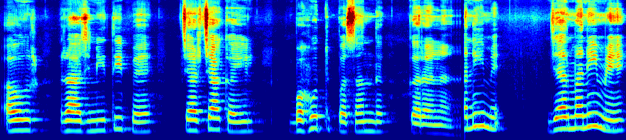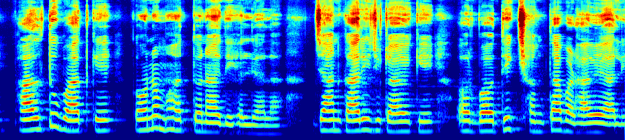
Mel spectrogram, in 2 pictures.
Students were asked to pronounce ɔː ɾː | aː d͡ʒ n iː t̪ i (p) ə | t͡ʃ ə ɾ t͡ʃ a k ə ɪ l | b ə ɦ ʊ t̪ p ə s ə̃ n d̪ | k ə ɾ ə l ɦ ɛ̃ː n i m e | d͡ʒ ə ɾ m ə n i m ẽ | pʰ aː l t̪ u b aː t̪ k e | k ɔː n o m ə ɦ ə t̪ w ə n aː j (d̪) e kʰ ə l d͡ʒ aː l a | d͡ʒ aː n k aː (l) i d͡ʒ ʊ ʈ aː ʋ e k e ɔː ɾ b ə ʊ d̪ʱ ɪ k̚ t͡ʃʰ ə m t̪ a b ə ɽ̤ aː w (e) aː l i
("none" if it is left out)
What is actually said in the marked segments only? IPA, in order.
p, d̪, ɾ, e

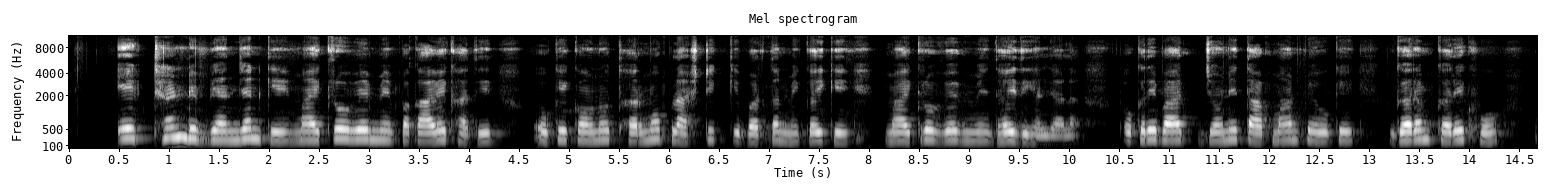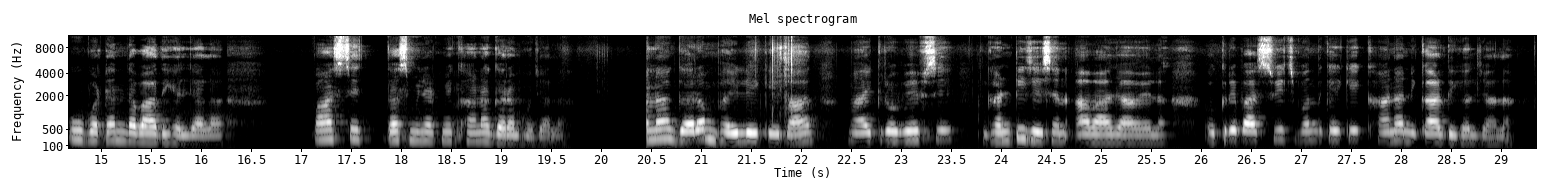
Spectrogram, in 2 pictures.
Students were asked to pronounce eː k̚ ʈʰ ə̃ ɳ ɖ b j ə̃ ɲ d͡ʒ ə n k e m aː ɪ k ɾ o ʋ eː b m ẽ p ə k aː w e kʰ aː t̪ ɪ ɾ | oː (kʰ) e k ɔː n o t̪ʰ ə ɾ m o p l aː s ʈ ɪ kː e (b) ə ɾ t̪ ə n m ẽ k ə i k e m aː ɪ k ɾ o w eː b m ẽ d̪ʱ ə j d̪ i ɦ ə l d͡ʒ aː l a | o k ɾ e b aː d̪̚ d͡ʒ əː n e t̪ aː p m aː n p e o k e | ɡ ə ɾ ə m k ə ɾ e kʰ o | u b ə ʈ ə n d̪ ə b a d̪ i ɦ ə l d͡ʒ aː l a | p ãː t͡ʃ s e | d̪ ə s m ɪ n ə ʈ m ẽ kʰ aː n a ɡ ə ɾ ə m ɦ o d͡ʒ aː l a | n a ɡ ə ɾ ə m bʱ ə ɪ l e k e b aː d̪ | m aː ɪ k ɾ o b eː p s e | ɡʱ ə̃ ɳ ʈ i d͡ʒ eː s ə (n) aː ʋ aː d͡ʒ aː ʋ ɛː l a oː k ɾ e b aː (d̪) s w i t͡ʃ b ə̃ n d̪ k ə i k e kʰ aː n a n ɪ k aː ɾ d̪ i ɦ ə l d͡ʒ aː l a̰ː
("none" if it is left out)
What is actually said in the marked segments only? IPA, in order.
k, b, n, d̪

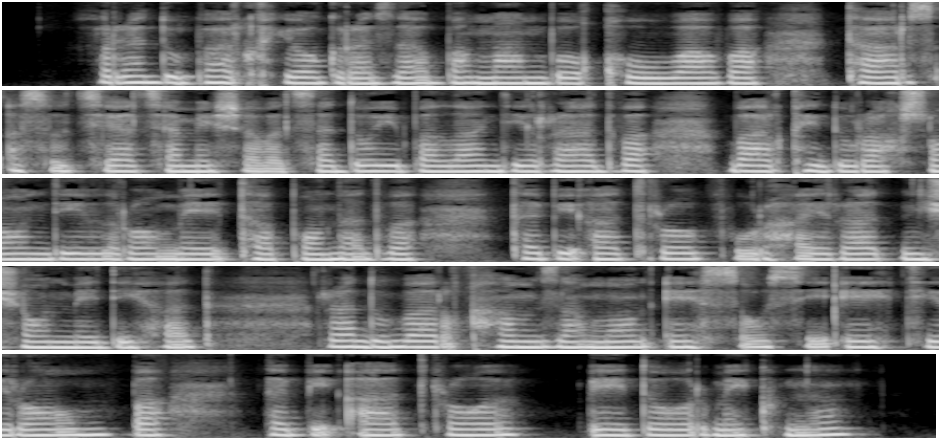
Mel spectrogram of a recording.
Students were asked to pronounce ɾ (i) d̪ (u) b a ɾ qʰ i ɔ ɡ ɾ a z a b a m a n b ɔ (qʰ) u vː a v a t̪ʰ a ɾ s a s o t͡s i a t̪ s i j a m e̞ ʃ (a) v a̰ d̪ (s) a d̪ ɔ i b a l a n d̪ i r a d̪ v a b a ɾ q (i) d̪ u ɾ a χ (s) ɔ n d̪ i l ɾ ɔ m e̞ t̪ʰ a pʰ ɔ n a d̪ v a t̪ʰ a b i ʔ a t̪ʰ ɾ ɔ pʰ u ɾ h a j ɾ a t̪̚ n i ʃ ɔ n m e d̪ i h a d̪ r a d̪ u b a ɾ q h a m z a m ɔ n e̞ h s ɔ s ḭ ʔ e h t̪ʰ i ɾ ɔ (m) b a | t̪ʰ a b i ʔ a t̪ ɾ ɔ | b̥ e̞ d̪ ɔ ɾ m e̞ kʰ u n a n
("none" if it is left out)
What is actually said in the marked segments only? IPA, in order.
a, u, qʰ, a, s, i, ʃ, m

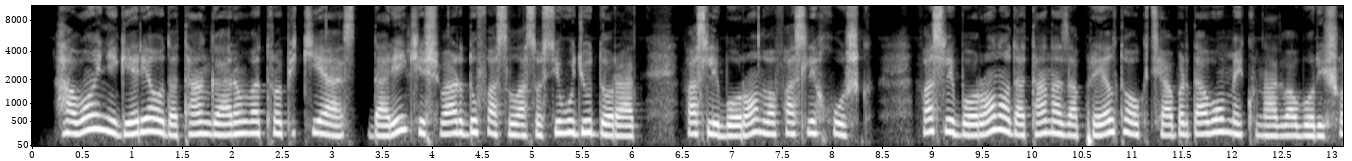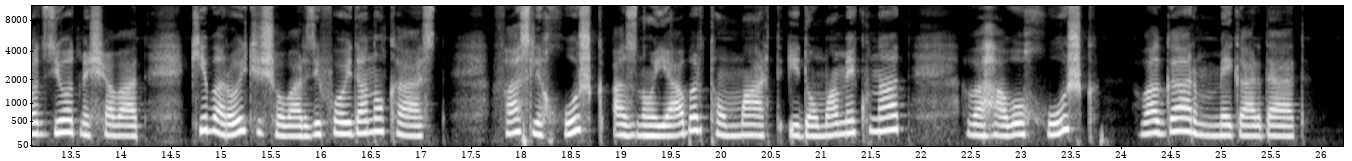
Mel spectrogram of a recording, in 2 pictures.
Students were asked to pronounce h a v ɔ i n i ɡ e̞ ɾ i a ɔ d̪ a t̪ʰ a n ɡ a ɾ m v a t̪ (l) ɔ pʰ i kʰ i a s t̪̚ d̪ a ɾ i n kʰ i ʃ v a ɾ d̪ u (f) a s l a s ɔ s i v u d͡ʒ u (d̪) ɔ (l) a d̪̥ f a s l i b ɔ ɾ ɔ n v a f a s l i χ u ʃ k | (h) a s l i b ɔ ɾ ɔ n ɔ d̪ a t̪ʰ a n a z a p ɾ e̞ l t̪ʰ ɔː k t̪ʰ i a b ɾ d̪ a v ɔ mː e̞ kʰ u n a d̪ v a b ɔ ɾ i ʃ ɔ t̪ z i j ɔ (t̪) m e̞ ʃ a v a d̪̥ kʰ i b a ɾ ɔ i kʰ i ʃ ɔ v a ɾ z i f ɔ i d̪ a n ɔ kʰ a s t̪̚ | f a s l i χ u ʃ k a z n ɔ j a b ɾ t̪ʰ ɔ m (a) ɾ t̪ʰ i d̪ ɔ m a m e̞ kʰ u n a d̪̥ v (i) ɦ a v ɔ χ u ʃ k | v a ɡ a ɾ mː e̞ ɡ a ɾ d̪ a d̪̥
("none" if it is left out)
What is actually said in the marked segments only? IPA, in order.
ɾ, f, d̪ː, ɾ, f, d̪, a, a

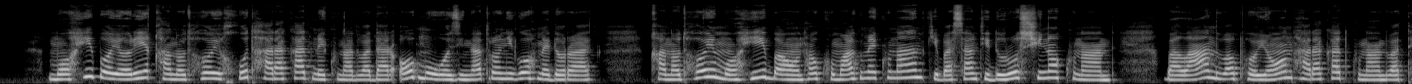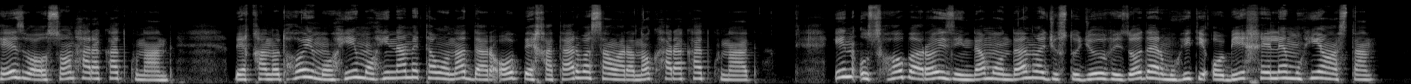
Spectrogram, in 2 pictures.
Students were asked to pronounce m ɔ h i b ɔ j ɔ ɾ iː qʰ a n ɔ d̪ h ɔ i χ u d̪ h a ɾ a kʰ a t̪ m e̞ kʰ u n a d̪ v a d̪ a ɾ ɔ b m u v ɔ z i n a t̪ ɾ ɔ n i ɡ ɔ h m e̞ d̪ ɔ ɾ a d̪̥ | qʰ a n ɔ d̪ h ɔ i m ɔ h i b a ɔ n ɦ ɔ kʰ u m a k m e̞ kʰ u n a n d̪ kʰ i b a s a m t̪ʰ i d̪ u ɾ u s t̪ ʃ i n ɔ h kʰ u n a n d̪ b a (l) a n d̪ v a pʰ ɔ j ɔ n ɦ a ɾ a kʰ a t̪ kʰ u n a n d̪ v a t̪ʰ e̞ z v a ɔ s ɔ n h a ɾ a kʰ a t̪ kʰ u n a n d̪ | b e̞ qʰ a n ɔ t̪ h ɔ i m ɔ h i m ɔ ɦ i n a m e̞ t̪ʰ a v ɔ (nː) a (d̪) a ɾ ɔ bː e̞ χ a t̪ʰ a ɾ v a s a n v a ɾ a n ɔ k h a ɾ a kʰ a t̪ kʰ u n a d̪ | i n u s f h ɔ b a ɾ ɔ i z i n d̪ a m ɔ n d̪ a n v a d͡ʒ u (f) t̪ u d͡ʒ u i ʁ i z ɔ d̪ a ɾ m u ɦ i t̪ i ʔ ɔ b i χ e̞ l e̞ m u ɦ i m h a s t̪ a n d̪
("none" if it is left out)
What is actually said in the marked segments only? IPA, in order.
l, n, d̪ː, s

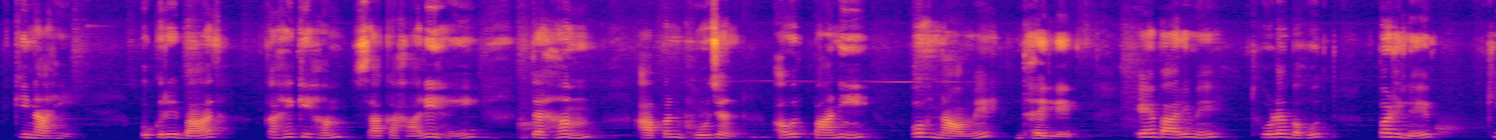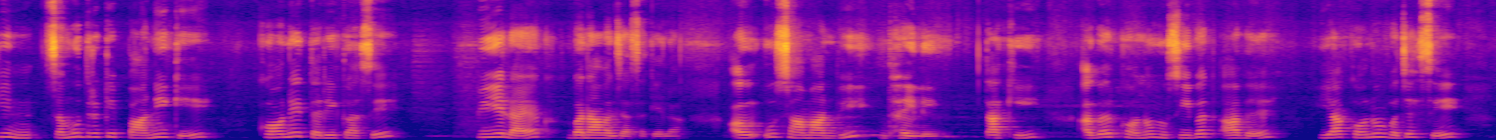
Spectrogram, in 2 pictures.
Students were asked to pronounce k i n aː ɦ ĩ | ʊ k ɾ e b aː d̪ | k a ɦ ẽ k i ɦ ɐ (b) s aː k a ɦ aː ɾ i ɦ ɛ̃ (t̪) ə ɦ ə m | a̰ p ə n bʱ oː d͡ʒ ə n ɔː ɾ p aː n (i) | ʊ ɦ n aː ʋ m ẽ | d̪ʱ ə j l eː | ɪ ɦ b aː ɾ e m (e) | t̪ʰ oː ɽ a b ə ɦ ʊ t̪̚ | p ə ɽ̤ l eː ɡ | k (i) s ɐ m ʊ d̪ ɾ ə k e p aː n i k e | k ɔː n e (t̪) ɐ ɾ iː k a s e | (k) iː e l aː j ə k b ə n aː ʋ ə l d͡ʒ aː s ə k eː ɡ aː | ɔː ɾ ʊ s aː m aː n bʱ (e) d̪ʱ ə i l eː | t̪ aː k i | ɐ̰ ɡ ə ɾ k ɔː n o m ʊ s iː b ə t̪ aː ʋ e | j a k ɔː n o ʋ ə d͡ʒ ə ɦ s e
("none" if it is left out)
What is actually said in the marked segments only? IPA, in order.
m, t̪, i, ẽ, i, t̪, p, i

